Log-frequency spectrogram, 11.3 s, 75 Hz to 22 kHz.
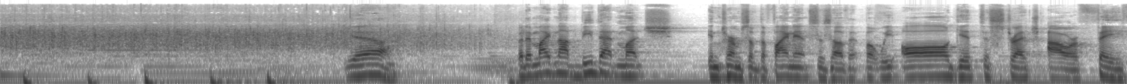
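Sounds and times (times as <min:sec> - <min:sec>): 
dense crowd clapping: 0:00.0 - 0:05.3
speech: 0:03.4 - 0:04.1, 0:05.2 - 0:11.2.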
